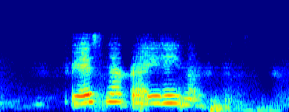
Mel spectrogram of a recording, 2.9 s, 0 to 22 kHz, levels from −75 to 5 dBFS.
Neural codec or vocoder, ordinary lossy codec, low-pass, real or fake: codec, 44.1 kHz, 0.9 kbps, DAC; none; 7.2 kHz; fake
